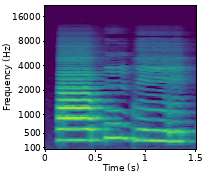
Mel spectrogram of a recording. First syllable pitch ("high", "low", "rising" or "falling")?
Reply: low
